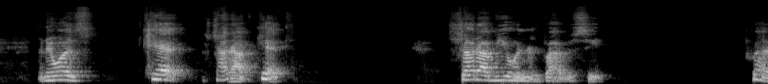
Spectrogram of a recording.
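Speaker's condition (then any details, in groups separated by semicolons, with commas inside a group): Cerebral palsy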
